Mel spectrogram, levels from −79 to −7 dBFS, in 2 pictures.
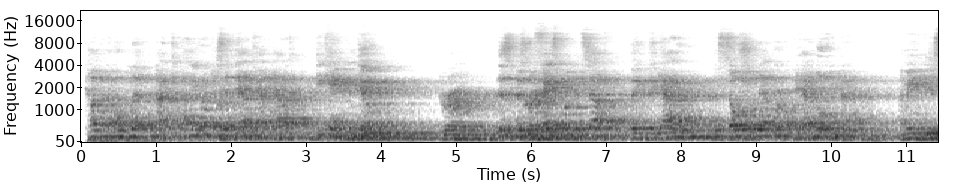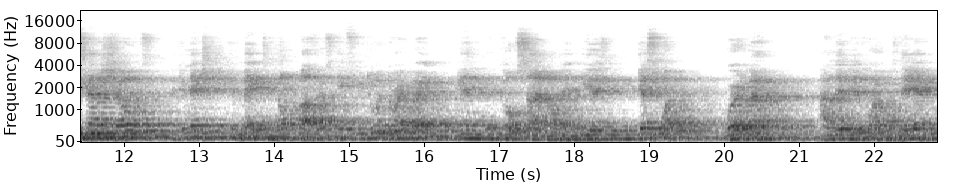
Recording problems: room echo; strong; dies away in 3 s
off-mic speech; far

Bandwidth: 15 kHz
